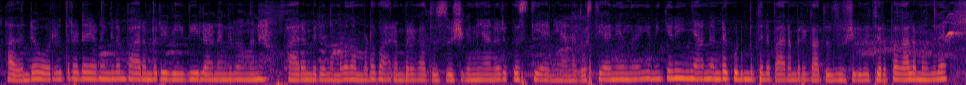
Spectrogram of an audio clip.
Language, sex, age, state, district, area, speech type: Malayalam, female, 30-45, Kerala, Thiruvananthapuram, urban, spontaneous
